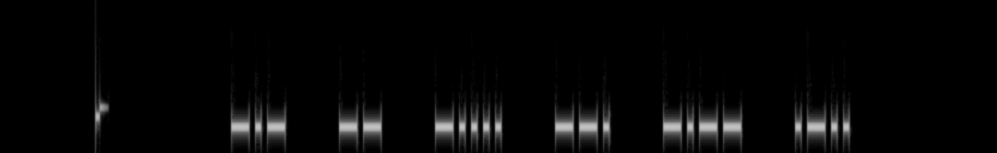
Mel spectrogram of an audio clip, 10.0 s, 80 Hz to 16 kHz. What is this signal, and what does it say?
Morse code, heard as a keyed tone, about 21 wpm, spaced as for 11 wpm, 700 Hz. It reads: KM6GYL
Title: USA Call Signs - 6 Characters - 3x Character Spacing - 20wpm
